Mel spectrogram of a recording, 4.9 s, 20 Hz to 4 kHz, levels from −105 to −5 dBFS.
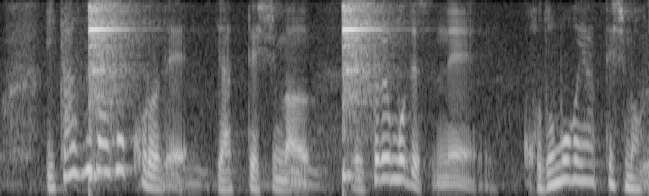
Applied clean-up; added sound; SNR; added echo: none; Hi-hat; -5 dB; none.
